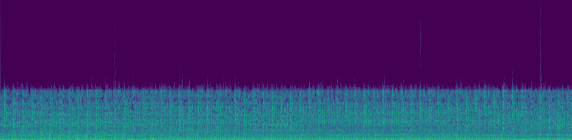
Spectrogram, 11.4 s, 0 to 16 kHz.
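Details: 2002 Jeep Grand Cherokee WJ 4.7, professionally rebuilt engine with 4k miles, light, uneven tick about two to three per second over a steady idle. It started after a rest-stop restart; temperature and oil are normal. Loose exhaust manifold suspected, not confirmed.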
